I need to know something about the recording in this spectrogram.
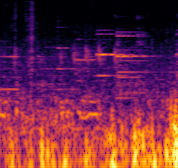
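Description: Birds calling over a low, uneven rumble.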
